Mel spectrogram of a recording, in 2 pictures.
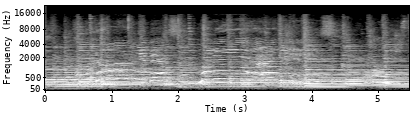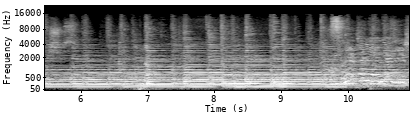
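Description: Two acoustic guitars, one of them a nylon-string classical guitar, strummed together with a woman singing along. The singing is clearest in the first four seconds; after that the guitars carry more of the sound.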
